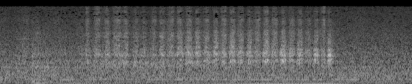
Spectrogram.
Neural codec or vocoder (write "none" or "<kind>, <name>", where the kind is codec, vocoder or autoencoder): none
